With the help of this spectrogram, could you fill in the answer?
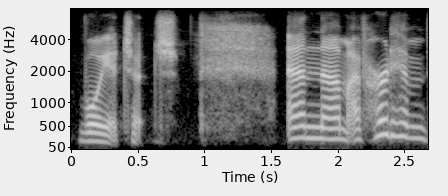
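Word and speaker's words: Vujicic: is Nick SEC uh last name is spelled kind of differently so I'll spell it for you it's v u j i c i c voyageur and um I've heard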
